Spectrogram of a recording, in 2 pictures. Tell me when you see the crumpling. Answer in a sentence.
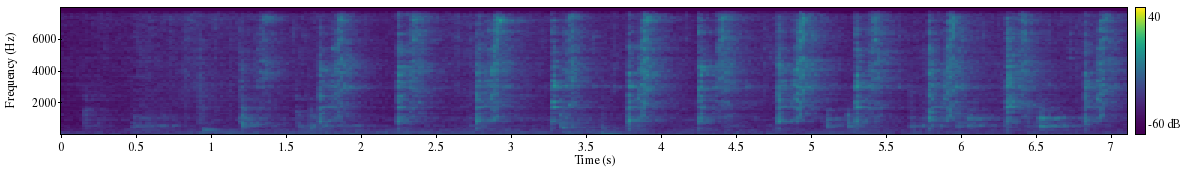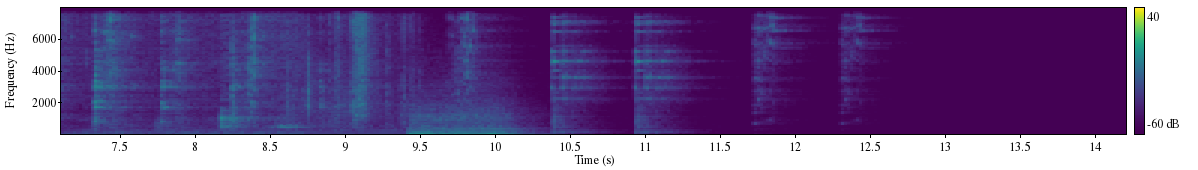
You can hear the crumpling from 8.6 to 9.5 s.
